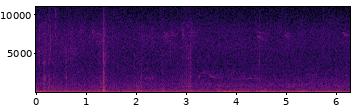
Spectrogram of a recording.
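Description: Riverbank ambience: uneven wind rumble on the microphone that swells about halfway through, a few light clicks and taps, and faint short chirps.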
